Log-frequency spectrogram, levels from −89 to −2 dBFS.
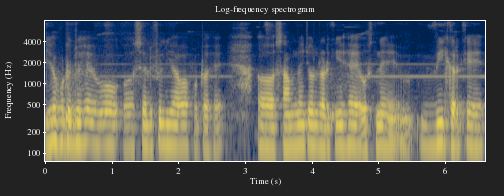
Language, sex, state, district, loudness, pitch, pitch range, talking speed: Hindi, male, Chhattisgarh, Kabirdham, -19 LUFS, 125 Hz, 120-130 Hz, 170 wpm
